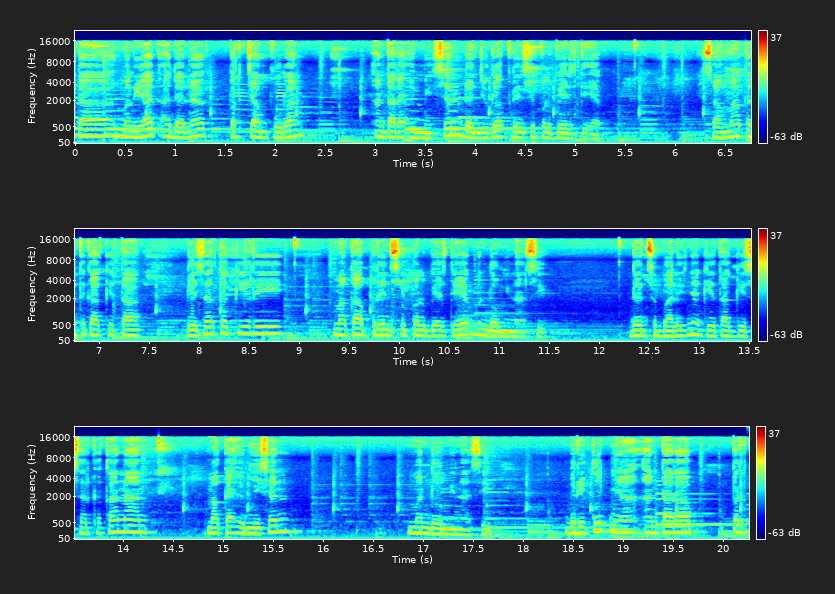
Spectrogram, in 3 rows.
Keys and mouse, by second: 5.8-9.1 drag, 12.5-14.6 drag.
